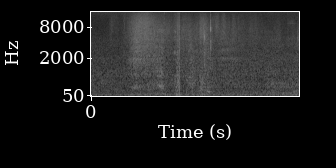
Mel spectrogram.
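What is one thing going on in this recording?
Gloved hands handle small items in a tray with soft clicks.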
